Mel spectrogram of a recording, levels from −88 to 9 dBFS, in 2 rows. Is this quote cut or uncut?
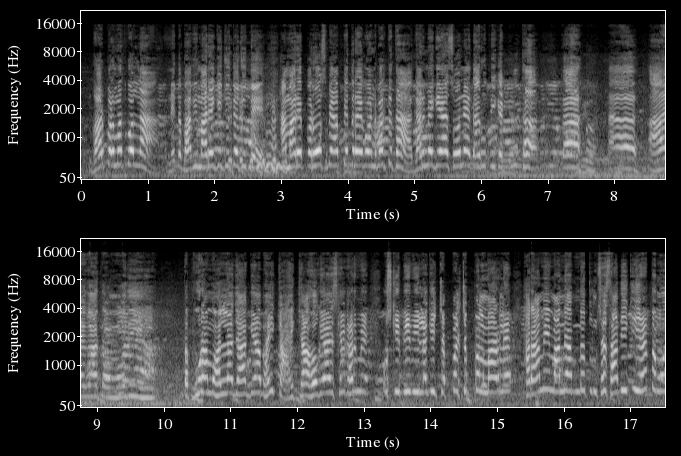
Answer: uncut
